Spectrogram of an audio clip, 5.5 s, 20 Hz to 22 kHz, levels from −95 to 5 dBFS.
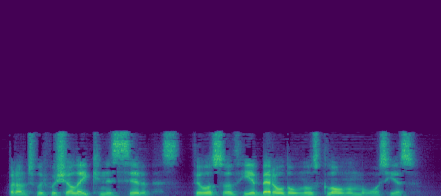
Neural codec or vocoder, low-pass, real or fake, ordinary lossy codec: codec, 16 kHz, 0.2 kbps, FocalCodec; 7.2 kHz; fake; MP3, 32 kbps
